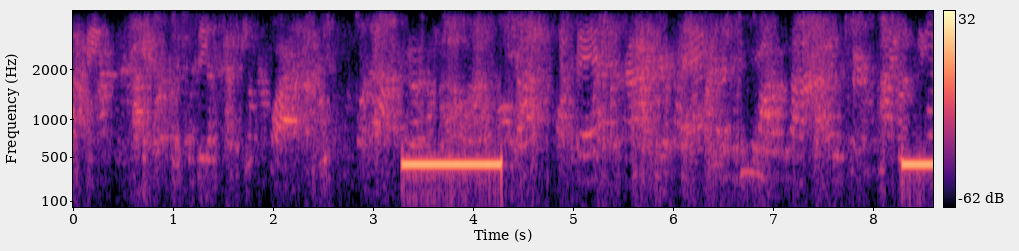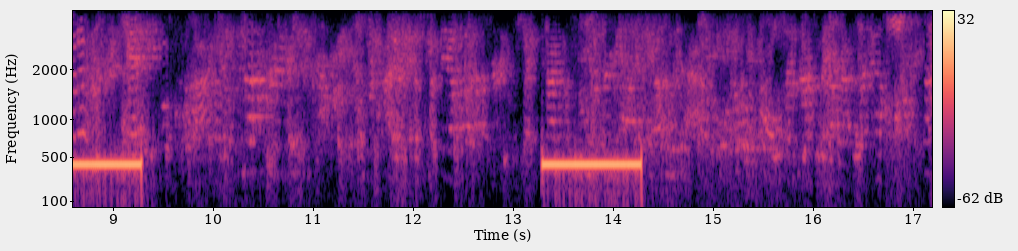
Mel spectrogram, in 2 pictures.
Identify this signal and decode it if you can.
Ringback tone (Europe, 425 Hz), with speech.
